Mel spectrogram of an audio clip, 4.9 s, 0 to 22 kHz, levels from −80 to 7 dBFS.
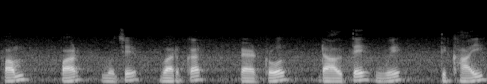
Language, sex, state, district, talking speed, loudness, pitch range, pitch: Hindi, male, Madhya Pradesh, Katni, 100 wpm, -19 LUFS, 105-150 Hz, 115 Hz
